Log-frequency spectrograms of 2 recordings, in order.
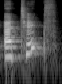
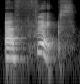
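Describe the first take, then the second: First: The middle consonant is a plain t sound. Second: The middle consonant is a th sound. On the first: The speaker calls it wrong. "finger not wet" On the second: The speaker calls it right. "finger wet"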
